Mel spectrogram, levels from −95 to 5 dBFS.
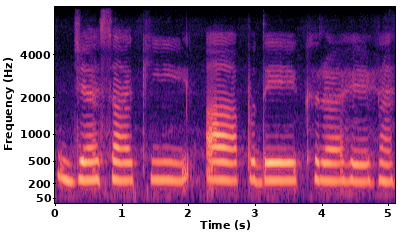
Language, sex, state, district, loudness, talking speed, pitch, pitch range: Hindi, female, Bihar, Kaimur, -16 LUFS, 70 wpm, 240 Hz, 235-245 Hz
